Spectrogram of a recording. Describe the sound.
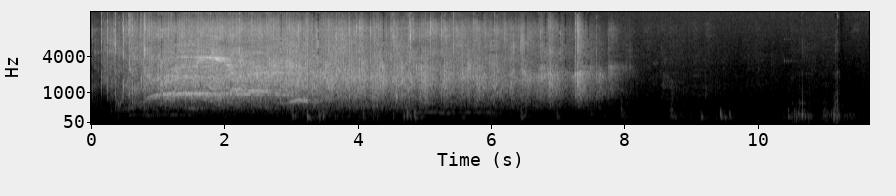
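An audience applauds to welcome a student speaker at a gathering. The clapping swells quickly and stays loud for several seconds with a few whistles, then thins out to scattered claps and rustling.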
